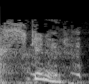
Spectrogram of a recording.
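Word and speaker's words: Skynyrd: Well, Skinner, the Y substitutes for an I.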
